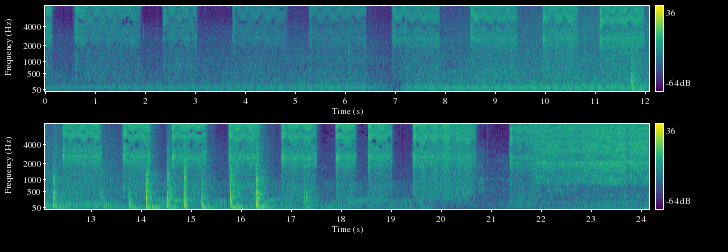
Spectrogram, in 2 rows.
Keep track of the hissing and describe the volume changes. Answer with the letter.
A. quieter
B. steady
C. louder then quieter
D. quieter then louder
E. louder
E.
